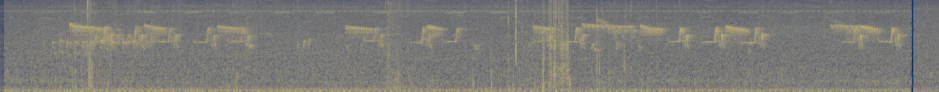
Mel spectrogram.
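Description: A songbird singing short, repeated phrases every second or two over steady outdoor background noise, with a few sharp clicks along the way.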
